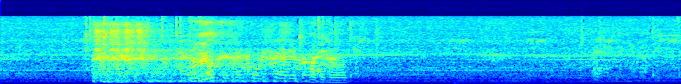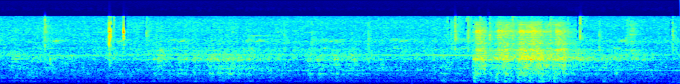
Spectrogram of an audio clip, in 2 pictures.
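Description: Gunfire from a video game rattles through a television speaker.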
